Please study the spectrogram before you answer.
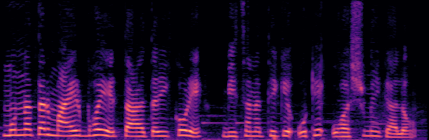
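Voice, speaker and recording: A woman narrates a romantic audio story in an easygoing, conversational way. Her voice sits a little high. Faint background music plays under the narration. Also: brisk, dull audio.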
